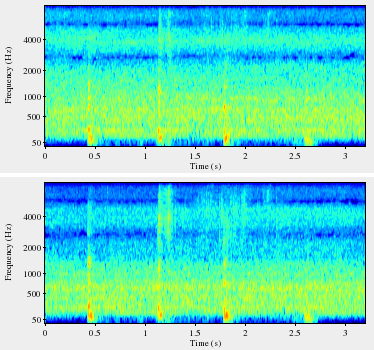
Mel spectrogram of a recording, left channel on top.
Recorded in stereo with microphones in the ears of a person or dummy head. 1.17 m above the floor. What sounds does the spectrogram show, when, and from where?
0.4 s footsteps: 35° right (ahead or behind), 1.9 m; by 2.7 s 25° right (ahead or behind), 1.6 m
